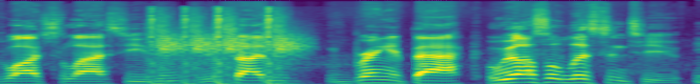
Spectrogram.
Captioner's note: hits thwacking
